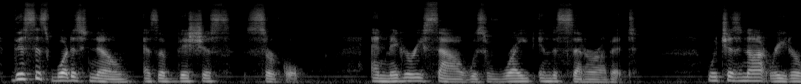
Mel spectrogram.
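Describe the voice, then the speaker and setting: A woman with a deep voice reads a children's story aloud expressively, placing deliberate emphasis and speaking directly to the listener.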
